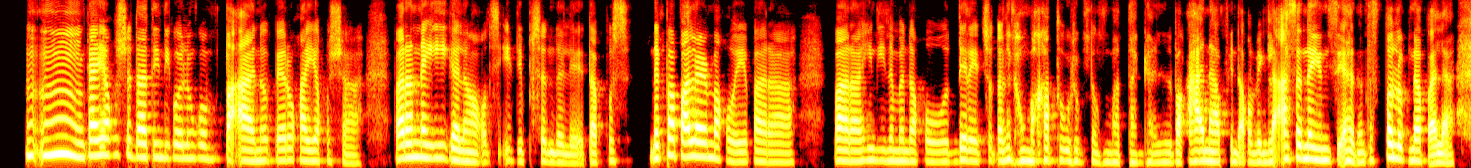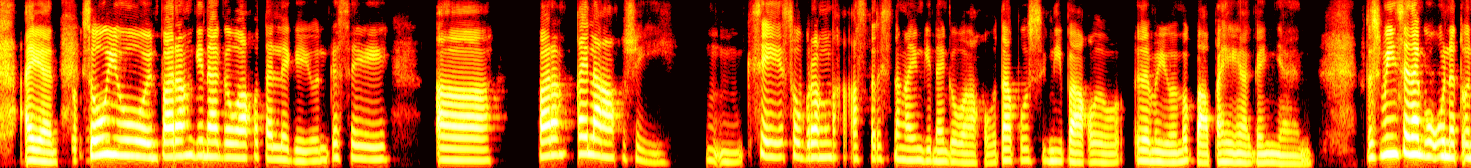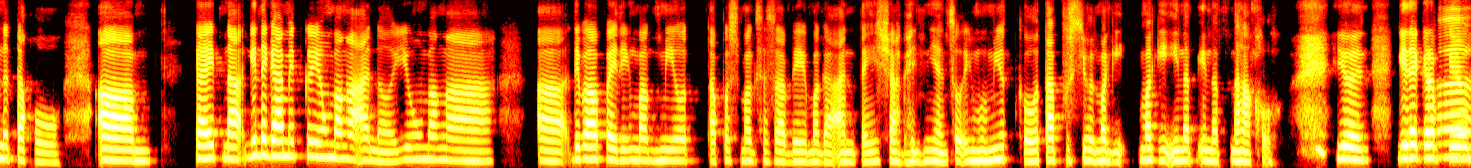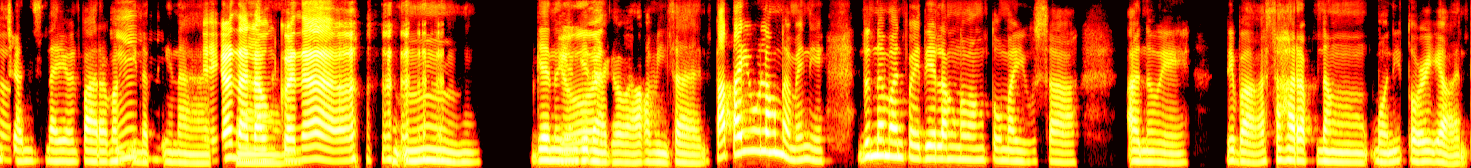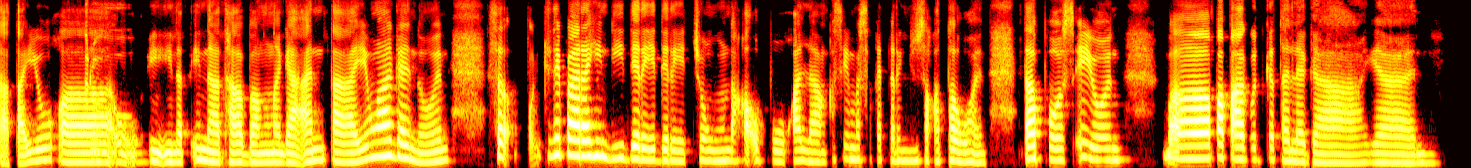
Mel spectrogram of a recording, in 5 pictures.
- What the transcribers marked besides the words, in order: laughing while speaking: "talagang makatulog ng matagal"; laughing while speaking: "ganyan"; laughing while speaking: "na ako"; laugh; laughing while speaking: "katawan"
- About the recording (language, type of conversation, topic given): Filipino, podcast, Anong simpleng gawi ang inampon mo para hindi ka maubos sa pagod?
